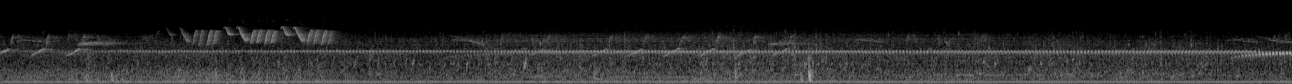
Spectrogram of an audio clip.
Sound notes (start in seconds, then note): 1.7 birds chirping; 5.8 nature sounds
